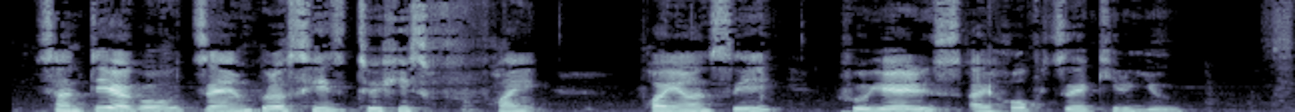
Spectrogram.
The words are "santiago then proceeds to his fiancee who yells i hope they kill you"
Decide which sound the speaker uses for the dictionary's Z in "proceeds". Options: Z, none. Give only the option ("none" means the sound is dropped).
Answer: none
